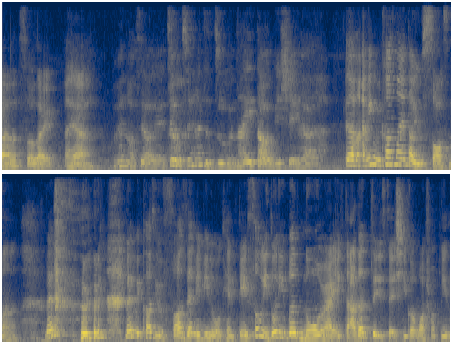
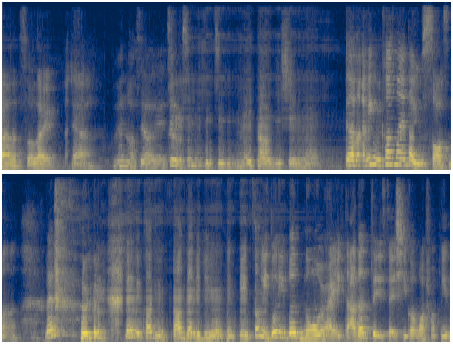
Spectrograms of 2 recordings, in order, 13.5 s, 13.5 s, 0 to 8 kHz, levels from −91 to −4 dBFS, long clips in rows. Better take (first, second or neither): first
